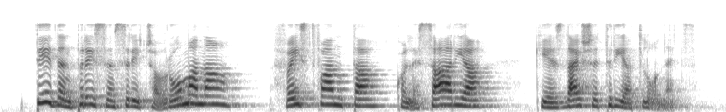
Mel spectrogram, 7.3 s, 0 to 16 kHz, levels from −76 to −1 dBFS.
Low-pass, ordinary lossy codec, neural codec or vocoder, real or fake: 7.2 kHz; none; none; real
